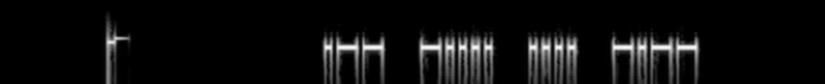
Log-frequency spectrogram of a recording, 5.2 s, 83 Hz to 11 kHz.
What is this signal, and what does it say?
Morse code, heard as a keyed tone, about 30 wpm, spaced as for 22 wpm, 700 Hz. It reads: W6HY
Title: USA Call Signs - 4 Characters - 2x Character Spacing - 30wpm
